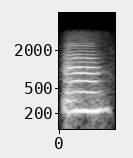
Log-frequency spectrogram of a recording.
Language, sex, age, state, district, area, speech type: Assamese, female, 45-60, Assam, Lakhimpur, rural, conversation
